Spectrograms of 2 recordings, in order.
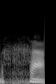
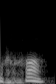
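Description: First: خ with Persian short a; Persian fatha. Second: خا with open short a; Arabic fatha. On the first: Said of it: "نمیگیم خ". (خ با فتحهٔ فارسی) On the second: (خا با فتحهٔ عربی درشت) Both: Shown as a demonstration.

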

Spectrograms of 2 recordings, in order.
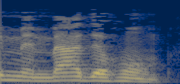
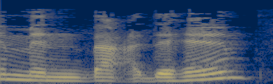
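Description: First: بعدهم misread with final bædehom; wrong reading. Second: Said in the usual way. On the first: Shown as a demonstration. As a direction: read بعدهم ending in hom instead of hem. (بعدهم اشتباه با صدای هُم) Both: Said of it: "یهو اشتباهی".

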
